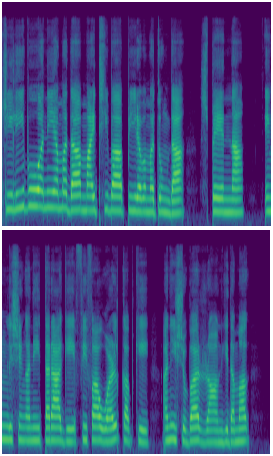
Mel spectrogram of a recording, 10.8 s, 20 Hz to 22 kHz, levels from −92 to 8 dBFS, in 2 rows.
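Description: A speech recording with no technical fault to point to anywhere along its length.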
